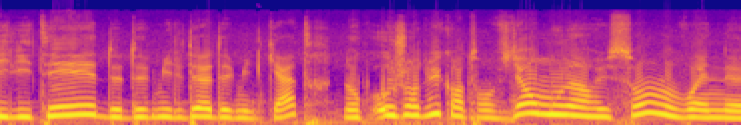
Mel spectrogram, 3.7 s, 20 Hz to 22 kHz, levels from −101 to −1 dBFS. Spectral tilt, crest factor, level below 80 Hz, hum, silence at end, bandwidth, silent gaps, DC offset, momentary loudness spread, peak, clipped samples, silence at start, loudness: -6 dB/octave; 8 dB; -32 dBFS; none; 0 s; 14 kHz; none; under 0.1%; 6 LU; 0 dBFS; 0.4%; 0 s; -9 LUFS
